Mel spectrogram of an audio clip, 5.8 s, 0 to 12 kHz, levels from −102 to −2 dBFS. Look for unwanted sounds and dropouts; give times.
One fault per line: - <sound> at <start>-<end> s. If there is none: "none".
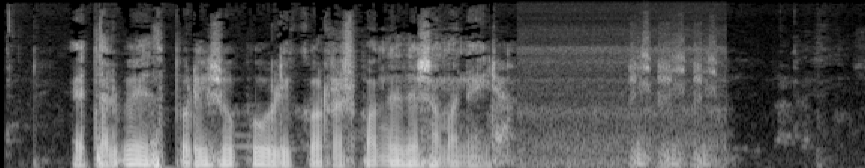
- laugh at 4.2-4.8 s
